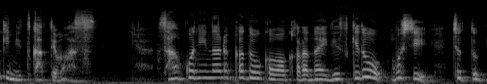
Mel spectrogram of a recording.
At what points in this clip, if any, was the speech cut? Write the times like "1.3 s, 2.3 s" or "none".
none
